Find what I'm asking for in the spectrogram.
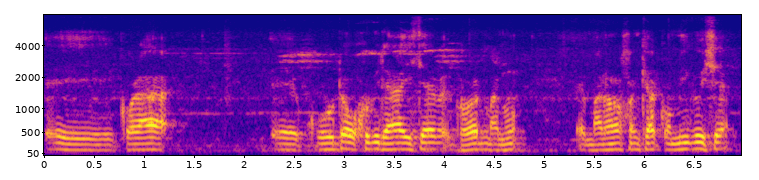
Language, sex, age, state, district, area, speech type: Assamese, male, 60+, Assam, Golaghat, urban, spontaneous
